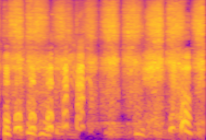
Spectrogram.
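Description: A neem tree trunk is cut with a saw in steady back-and-forth strokes, each rasping pass loud and close, with rhythmic pulses through the cut.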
